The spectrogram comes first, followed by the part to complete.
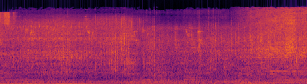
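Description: A car engine running steadily at low revs, a deep rumble that eases off about halfway through, with background music.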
